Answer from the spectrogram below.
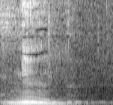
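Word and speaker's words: noon (νῦν): In the Greek, that word now is the word nyn, which is pronounced noon.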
